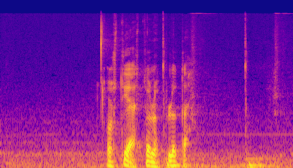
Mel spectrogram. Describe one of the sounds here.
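A young man speaks briefly into a microphone, close and casual.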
